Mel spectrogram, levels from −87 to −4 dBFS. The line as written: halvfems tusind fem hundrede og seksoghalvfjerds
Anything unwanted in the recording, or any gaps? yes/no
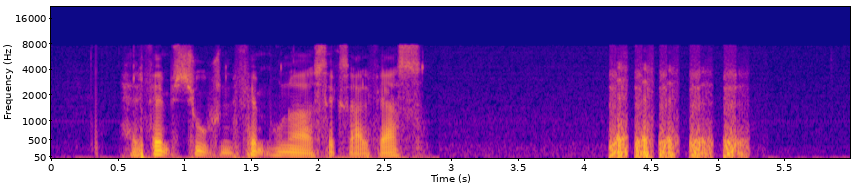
yes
